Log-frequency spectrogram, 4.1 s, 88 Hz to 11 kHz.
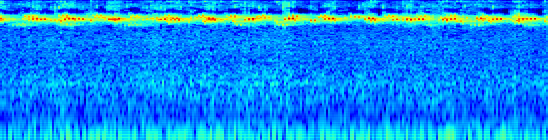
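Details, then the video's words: Sleep-relaxation recording of crickets, their shrill chirps pulsing rapidly at about 200 per minute in a continuous high band, with a soft low rumble underneath. "Relaksasi Suara Jangkrik Penghantar tidur || Nature Sound of Crickets"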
